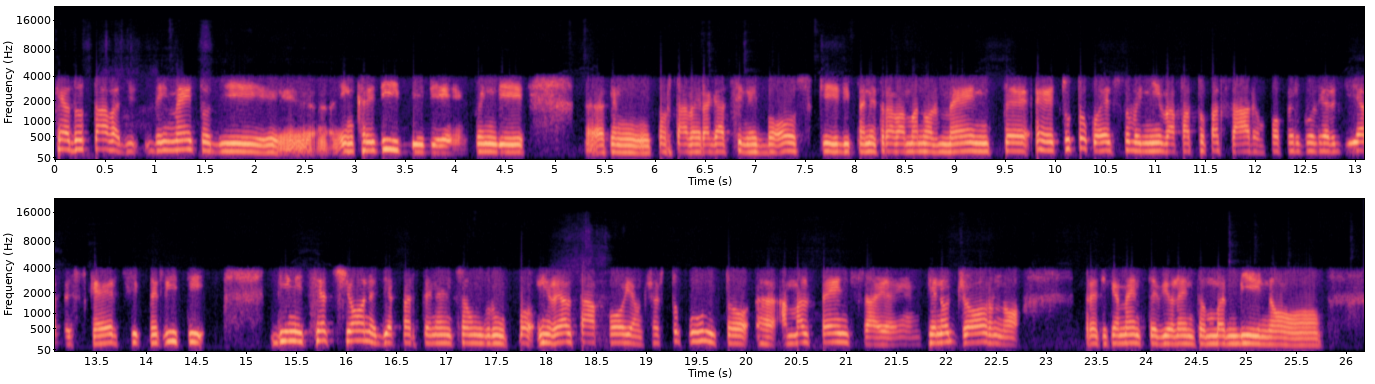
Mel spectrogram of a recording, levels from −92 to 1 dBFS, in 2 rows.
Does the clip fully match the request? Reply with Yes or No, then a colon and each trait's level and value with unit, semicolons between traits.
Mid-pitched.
Yes: medium, 170 Hz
